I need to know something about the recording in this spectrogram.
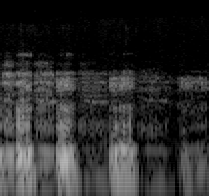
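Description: A creature growling in a cartoon sound effect: a run of low, rough, broken growls. They are loudest at first and trail off weaker before stopping near the end.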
